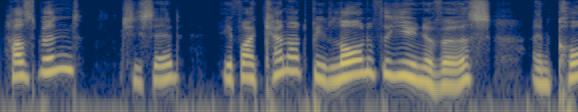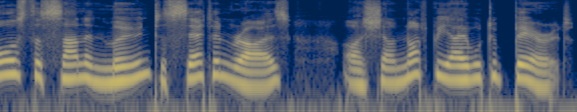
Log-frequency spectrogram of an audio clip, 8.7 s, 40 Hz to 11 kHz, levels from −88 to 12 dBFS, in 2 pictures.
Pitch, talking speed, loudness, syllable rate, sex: 215 Hz, 200 wpm, -17 LUFS, 4.9 syllables/s, male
